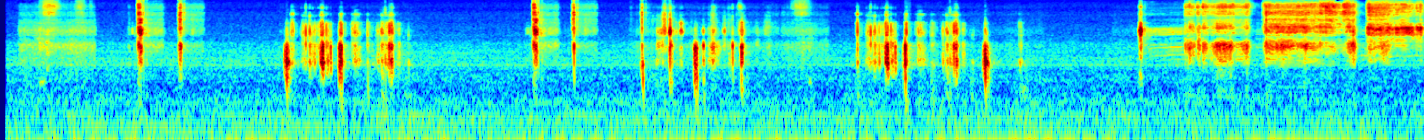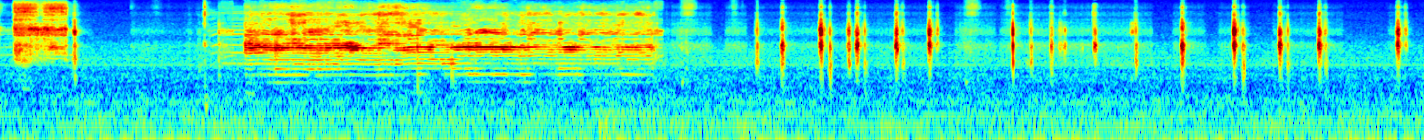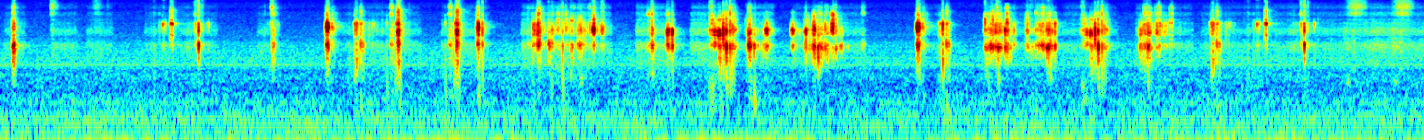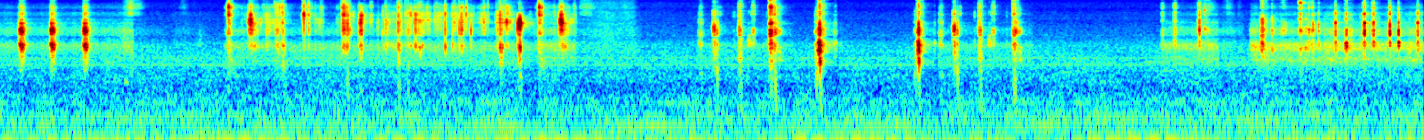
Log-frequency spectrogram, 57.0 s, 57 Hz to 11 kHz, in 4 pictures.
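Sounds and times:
crunching and scraping effects: 0:05.4 - 0:10.4, 0:45.0 - 0:49.0
electric nail drill whine: 0:16.3 - 0:20.9.

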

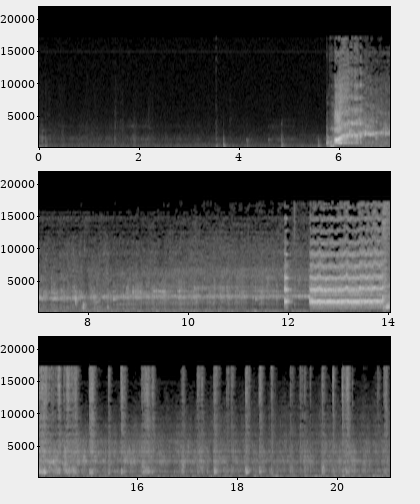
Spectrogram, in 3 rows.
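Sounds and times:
steam wand frothing milk: 0:05.8 - 0:21.0
high squeal: 0:12.0 - 0:14.1.

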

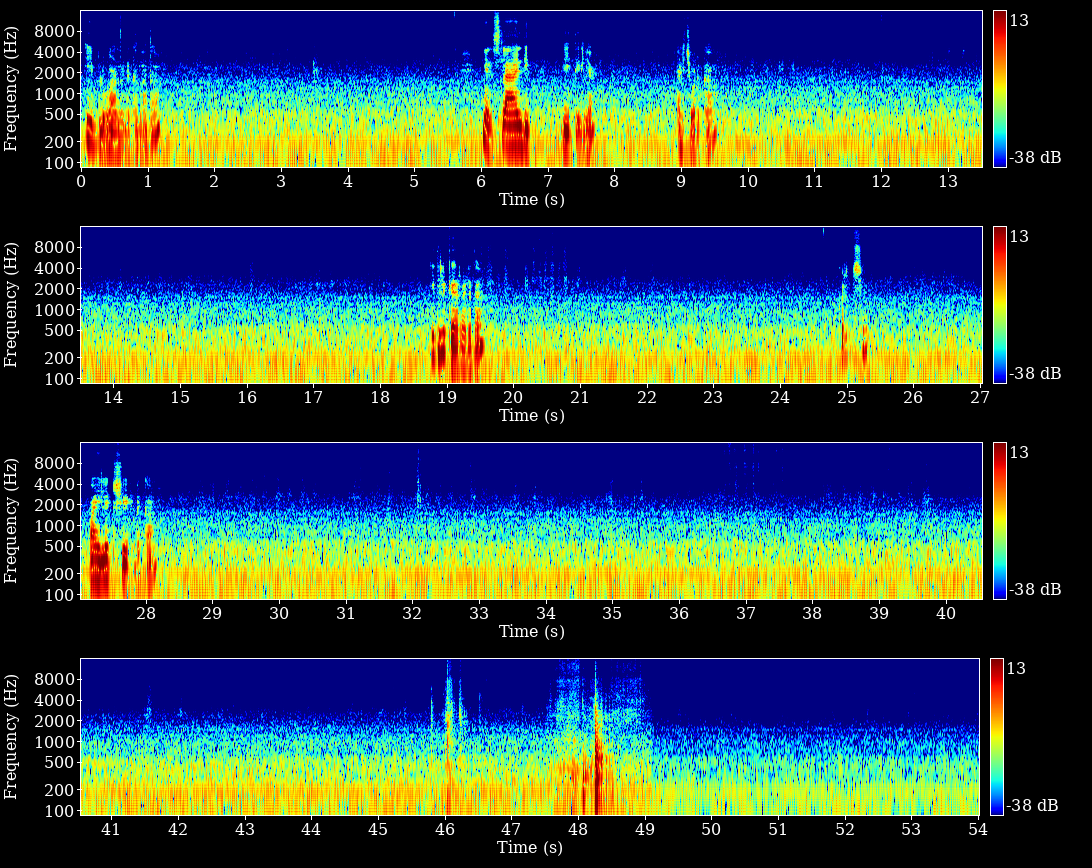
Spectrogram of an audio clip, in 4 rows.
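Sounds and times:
steady low hum: 0:00.0 - 0:54.0
paintbrush stroking paper: 0:01.8 - 0:03.3, 0:06.6 - 0:11.6, 0:12.6 - 0:17.8, 0:19.3 - 0:22.2, 0:25.5 - 0:26.8, 0:28.1 - 0:35.6, 0:36.3 - 0:39.9, 0:51.8 - 0:54.0.

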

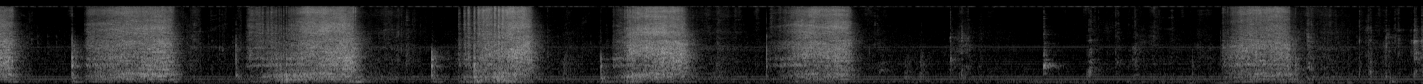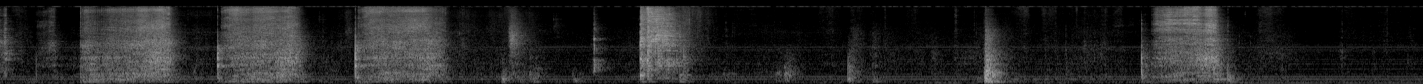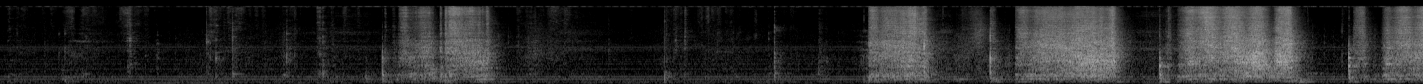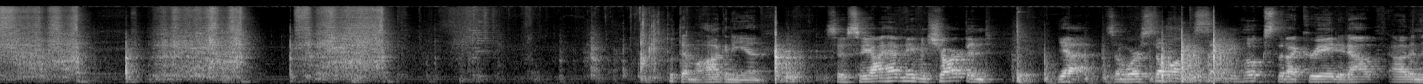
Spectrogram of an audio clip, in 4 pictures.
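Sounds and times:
scraper rasping across wood: 0:00.8 - 0:01.8, 0:02.4 - 0:03.7, 0:04.6 - 0:05.4, 0:06.1 - 0:07.0, 0:07.7 - 0:08.6, 0:12.2 - 0:13.0, 0:14.6 - 0:18.8, 0:25.6 - 0:26.5, 0:32.3 - 0:33.5, 0:37.1 - 0:37.8, 0:38.6 - 0:43.6, 0:44.2 - 0:46.7.

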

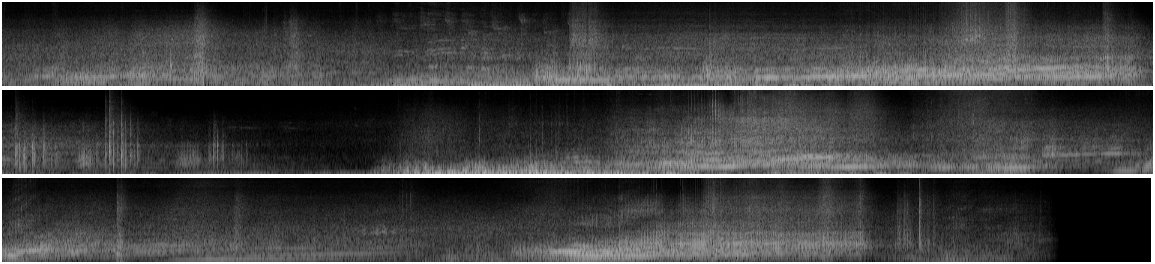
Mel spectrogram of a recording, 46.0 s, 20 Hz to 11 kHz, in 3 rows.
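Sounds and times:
car engines accelerating hard: 0:00.0 - 0:18.6, 0:21.6 - 0:44.8
exhaust cracks: 0:06.4 - 0:08.4, 0:41.6 - 0:43.6.

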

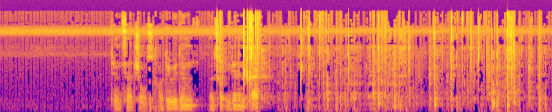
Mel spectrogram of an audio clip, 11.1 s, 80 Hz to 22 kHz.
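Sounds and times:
small clicks and scrapes: 0:04.2 - 0:11.0
packets and cardboard box rustling: 0:04.3 - 0:11.0.

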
